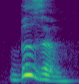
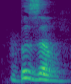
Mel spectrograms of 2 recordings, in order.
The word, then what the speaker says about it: bosom: you say Amen two bosom bosom not bosom bosom she is my bosom friend three Vision Vision not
